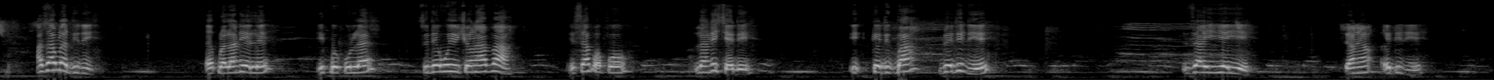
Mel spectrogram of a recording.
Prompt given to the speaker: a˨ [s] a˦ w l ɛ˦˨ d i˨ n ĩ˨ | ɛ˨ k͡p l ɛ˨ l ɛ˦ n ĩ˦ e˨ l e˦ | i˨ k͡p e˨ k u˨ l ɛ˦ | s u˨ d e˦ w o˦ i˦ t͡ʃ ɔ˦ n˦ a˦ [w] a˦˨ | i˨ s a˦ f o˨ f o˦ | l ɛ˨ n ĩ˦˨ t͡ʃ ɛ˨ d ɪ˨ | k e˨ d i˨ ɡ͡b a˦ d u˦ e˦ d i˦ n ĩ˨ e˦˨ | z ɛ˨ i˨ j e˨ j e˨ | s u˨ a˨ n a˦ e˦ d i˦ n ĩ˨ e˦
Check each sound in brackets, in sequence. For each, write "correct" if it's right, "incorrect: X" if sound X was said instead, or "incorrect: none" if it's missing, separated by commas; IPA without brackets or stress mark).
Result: incorrect: z, incorrect: v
